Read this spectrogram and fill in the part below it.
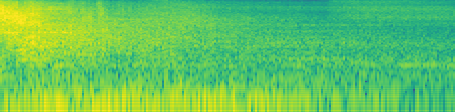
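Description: A magical blast bursts with a loud whoosh and slowly fades.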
